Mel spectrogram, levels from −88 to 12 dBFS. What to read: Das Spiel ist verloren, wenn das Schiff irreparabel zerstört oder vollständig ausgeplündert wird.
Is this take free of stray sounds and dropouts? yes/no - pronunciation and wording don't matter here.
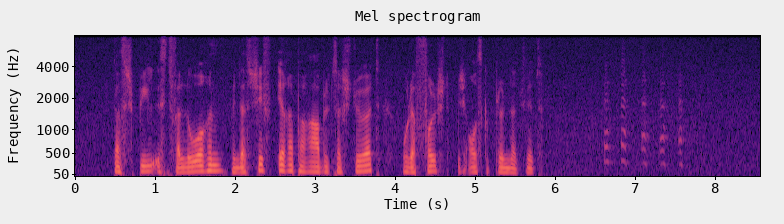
no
